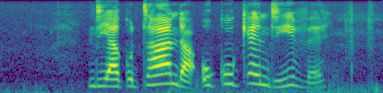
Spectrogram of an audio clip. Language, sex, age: Xhosa, female, 32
